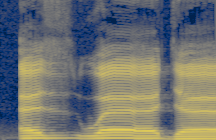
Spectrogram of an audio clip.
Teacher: Alif mad sebelumnya huruf yang berbaris atas menjadi bacaan mad asli yang perlu dibaca dengan kadar dua harakat. Wau baris atas bunyinya wa dibaca dengan kadar dua harakat.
